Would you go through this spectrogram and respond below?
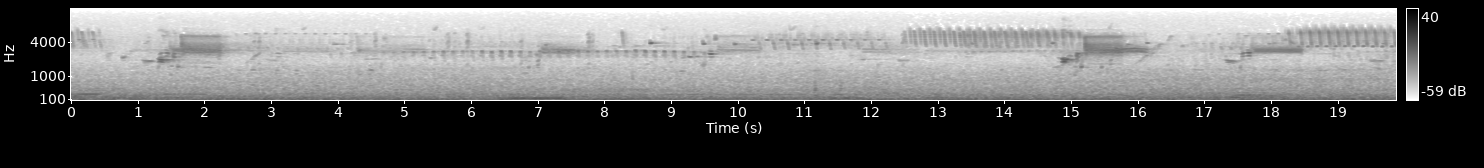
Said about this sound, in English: Those swamp sparrows. This place probably has the most song sparrows I've heard in a while. And I said before there's probably five singing. It's probably more than that. You know, this ringing trill. That da da da da da da da.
